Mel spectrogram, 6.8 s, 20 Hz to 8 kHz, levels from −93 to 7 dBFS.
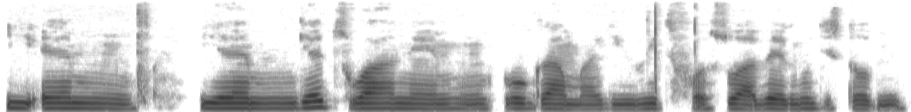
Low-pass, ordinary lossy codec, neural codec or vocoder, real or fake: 7.2 kHz; none; vocoder, 44.1 kHz, 128 mel bands every 256 samples, BigVGAN v2; fake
